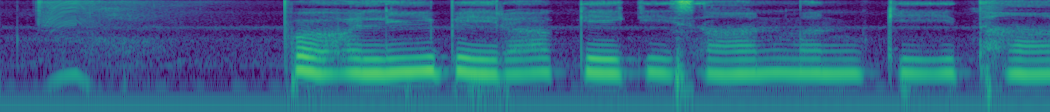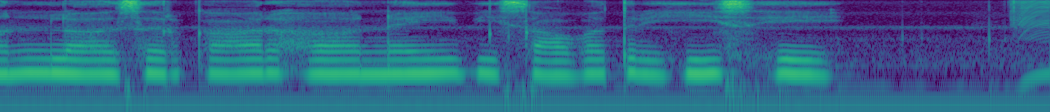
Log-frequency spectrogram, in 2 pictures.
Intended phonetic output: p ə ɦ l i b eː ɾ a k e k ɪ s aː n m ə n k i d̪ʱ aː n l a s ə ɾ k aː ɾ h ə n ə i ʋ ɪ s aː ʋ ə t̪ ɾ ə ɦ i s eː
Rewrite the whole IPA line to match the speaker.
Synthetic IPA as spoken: p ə ɦ l i b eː ɾ a k e k ɪ s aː n m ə n k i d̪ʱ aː n l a s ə ɾ k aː ɾ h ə n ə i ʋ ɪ s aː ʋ ə t̪ ɾ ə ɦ i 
